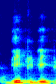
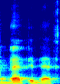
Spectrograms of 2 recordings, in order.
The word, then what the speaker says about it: Bip Bip: Esse nome a gente usou eh bem no comecinho da empresa e a gente Bip bip mesmo. BP BP BP BP seria BEP BEP também é bip bip.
